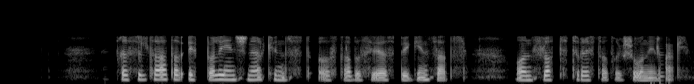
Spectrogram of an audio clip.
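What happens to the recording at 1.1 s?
The sound freezes into a brief buzzy hold from 1.05 to 1.17 s, fading into silence before recovering with a short cross-fade just ahead of "resultat av ypperlig ingeniørkunst". This is packet loss with pitch repetition. About 120 ms of audio went missing, which fits a few lost packets, and the receiver bridged the gap by looping the last pitch period. That loop dies away within roughly 50 ms, so the rest of the gap falls silent.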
